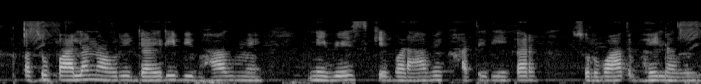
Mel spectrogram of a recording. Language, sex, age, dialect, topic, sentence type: Bhojpuri, female, 25-30, Northern, agriculture, statement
